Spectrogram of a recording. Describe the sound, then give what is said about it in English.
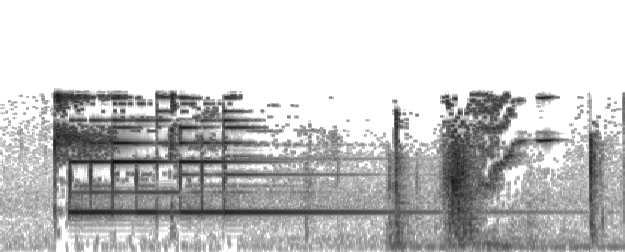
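A visitor's doorbell at the door to a party rings out with a bright, sustained tone struck several times in quick succession for a few seconds, fading into a brief rattling clatter and a sharp knock. “I'll try the visitor's bell.”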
